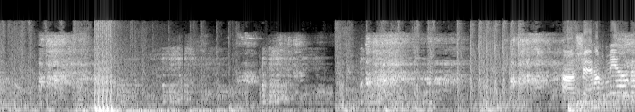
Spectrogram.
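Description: Rapid bursts of Fortnite gunfire, close and loud, with clustered volleys and sharp single shots between brief lulls across several seconds.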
